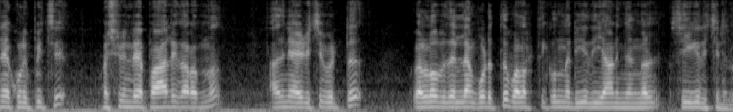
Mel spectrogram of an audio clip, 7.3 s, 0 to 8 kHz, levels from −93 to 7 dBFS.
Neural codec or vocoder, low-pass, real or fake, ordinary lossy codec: codec, 16 kHz, 4 kbps, FunCodec, trained on Chinese and English, 50 frames a second; none; fake; none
